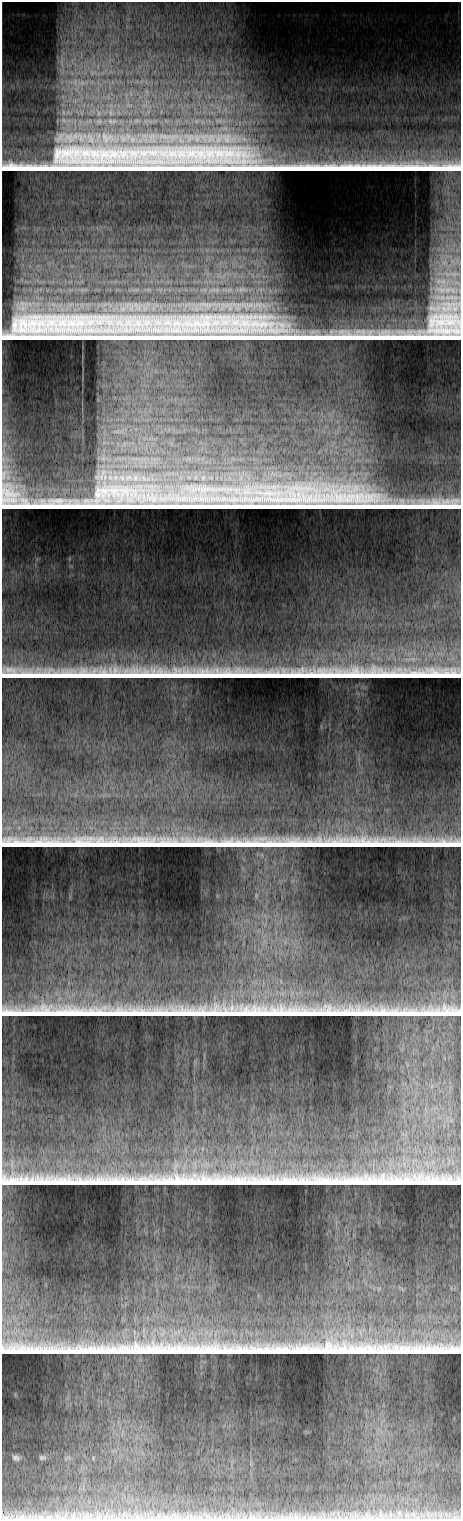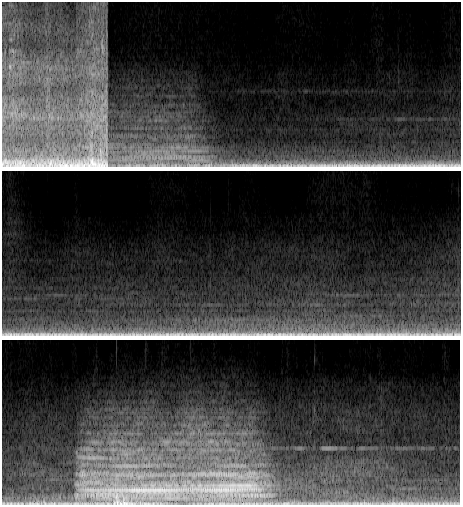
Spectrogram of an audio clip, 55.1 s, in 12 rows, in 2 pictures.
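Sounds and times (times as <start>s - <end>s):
freight train passing: 0.0s - 55.0s
wheels clattering on rails: 13.1s - 42.4s.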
